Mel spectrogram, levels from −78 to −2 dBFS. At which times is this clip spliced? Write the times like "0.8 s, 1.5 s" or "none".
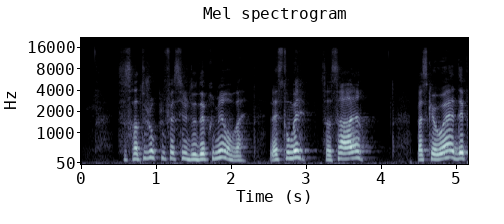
2.3 s

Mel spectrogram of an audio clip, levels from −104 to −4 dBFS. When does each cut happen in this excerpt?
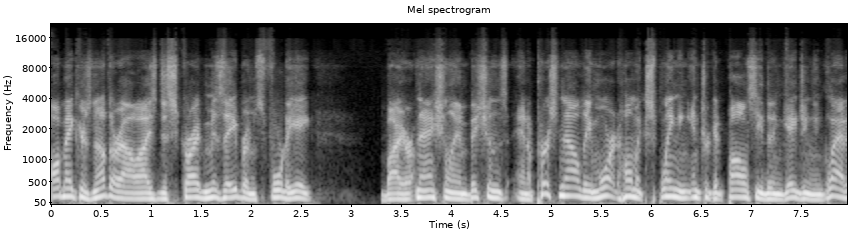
3.3 s, 3.6 s

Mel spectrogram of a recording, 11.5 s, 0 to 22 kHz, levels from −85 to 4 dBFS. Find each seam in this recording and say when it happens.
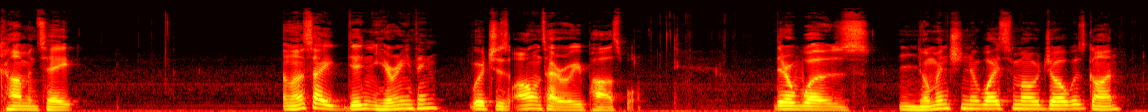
5.1 s

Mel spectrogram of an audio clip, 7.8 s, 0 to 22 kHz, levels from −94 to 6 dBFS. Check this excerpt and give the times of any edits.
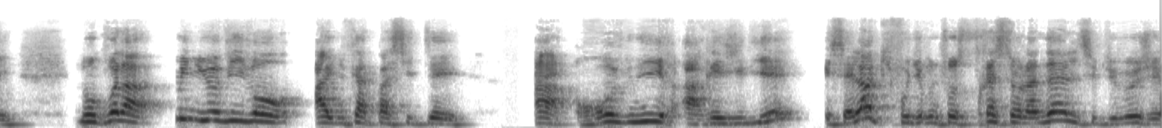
1.2 s, 2.3 s

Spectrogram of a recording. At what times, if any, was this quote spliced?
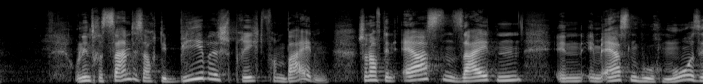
none

